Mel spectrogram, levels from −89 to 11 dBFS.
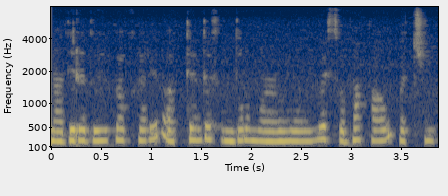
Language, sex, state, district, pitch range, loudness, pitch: Odia, female, Odisha, Khordha, 210-235 Hz, -17 LUFS, 220 Hz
